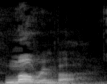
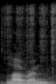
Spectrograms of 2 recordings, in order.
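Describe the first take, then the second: First: The stress is on the first syllable. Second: The stress is on the last syllable.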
